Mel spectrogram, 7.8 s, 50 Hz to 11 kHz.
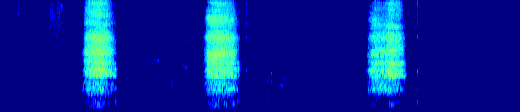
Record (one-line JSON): {"exhalation_length": "7.8 s", "exhalation_amplitude": 223, "exhalation_signal_mean_std_ratio": 0.37, "survey_phase": "beta (2021-08-13 to 2022-03-07)", "age": "18-44", "gender": "Male", "wearing_mask": "No", "symptom_none": true, "smoker_status": "Never smoked", "respiratory_condition_asthma": false, "respiratory_condition_other": false, "recruitment_source": "REACT", "submission_delay": "3 days", "covid_test_result": "Negative", "covid_test_method": "RT-qPCR"}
